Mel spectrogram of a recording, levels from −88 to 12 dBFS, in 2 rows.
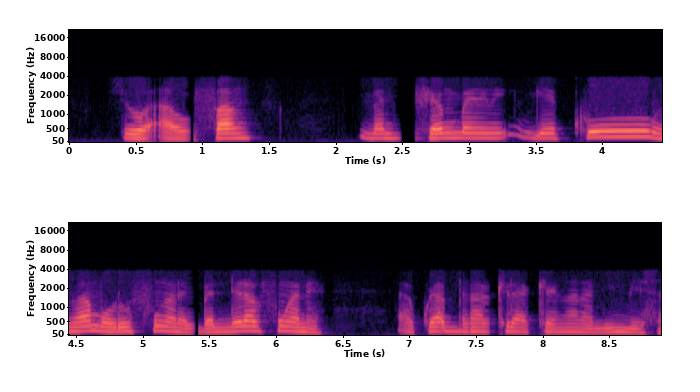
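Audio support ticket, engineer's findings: Held, buzzy smears, each fading out before the sound resumes, at 0.86–0.94 s (80 ms), 2.44–2.60 s (160 ms, dropping to silence) and 5.34–5.42 s (80 ms). Packet loss with pitch repetition: the receiver loops the last pitch period and fades it over about 50 ms. Lengths fit runs of 20 ms packets. A scattered cluster at 7.22–7.66 s totals 180 ms, longest gap 40 ms. Band-limited G.711 telephone coding.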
